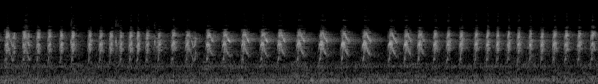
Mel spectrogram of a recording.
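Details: White-eared bulbul in full excitement, singing so other bulbuls will sing, pours out an unbroken rapid stream of sharp, even high notes, roughly six per second, for several seconds.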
